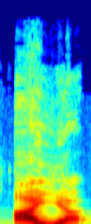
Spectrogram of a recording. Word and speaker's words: haya: It's haya, H-A-Y-A. It's just like vaya, but with an H. Haya. Remember, H is silent.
